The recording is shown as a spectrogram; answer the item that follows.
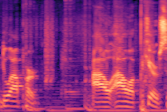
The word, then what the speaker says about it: Pirc: Our our pierce. It's called, it's pronounced pier. Um, a lot of Americans call it perk.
